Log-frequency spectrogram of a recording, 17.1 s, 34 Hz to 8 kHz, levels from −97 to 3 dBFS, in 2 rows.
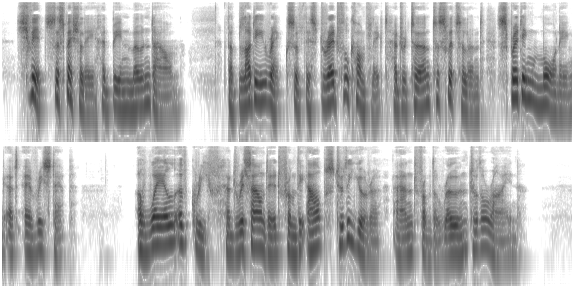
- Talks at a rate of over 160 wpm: No, average, 145 wpm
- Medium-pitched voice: No, low, 130 Hz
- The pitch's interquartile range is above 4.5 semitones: Yes, average, 5.0 semitones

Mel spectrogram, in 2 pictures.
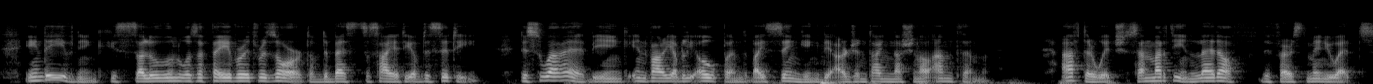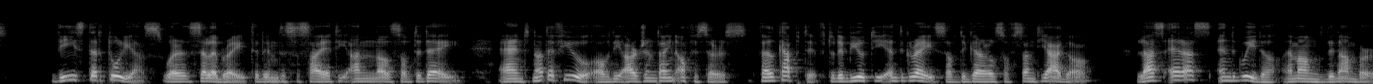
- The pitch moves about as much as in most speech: Yes, average, 4.7 semitones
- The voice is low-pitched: No, medium, 145 Hz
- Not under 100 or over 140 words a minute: No, average, 160 wpm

